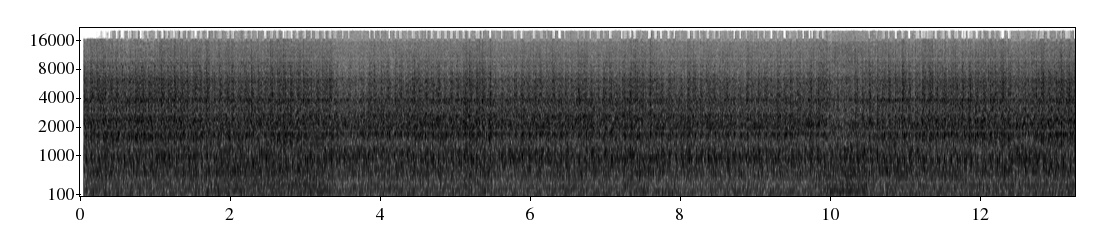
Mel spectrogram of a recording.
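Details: Toyota Matrix at idle completely out of oil from a leaking gasket: harsh, fast, fairly even metallic rattle; car also stalled when braking. Oil starvation rattle.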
